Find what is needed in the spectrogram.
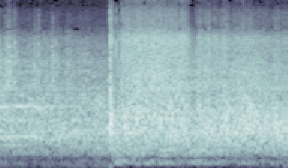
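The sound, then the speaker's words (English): Fireworks bursting into streamers and showers of stars: a dense, loud, steady crackling roar with a sharp bang standing out about midway and another fainter pop soon after, no voices. “Look, streamers, a shower of stars. It's marvelous.”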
